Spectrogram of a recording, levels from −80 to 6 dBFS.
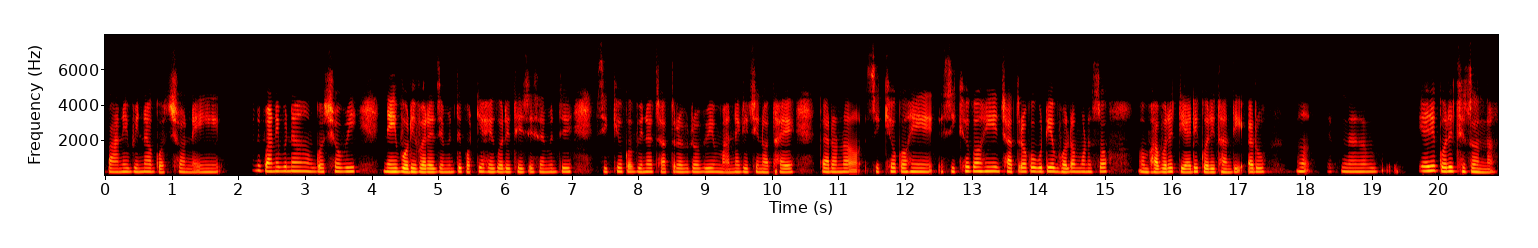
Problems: none marked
